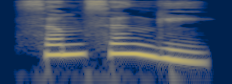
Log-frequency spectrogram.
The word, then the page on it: ಸಂಸಂಗ: samsanga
